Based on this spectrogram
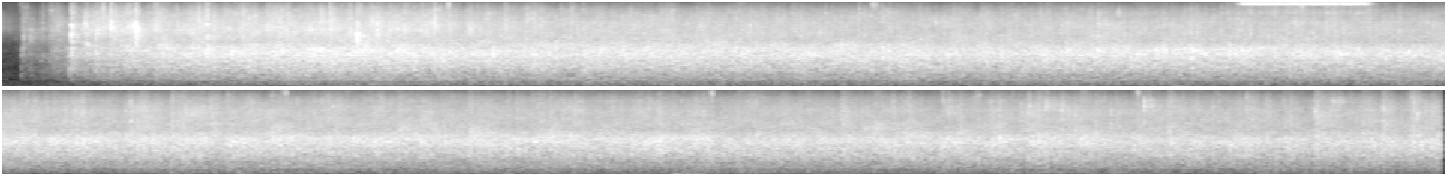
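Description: Audience applause fills Cadogan Hall as members of the London Sinfonietta return to the platform, a sustained, even roar of clapping that holds steady for more than twenty seconds.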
